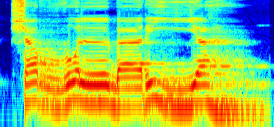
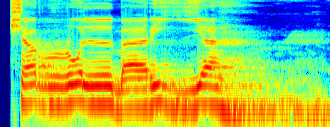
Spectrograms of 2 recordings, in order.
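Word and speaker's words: شَرُّ الْبَرِيَّة: pada keadaan dua ini adalah dengan cara menekan huruf wau bertasdid atau Ya bertasdidnya seperti ini syarrul Bariyah innahu kaana tawwaba jadi ingat ya cara baca pada keadaan ini adalah dengan ditekan jangan ditahan syarrul Bariah innahu kaana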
